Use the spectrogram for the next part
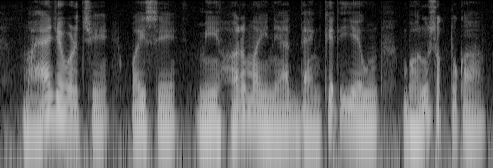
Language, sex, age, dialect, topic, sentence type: Marathi, male, 18-24, Varhadi, banking, question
